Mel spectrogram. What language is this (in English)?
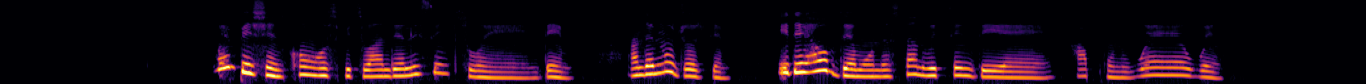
Nigerian Pidgin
